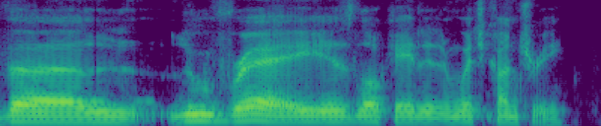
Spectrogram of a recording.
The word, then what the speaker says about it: Louvre: All right, the Louvre is located in which country?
